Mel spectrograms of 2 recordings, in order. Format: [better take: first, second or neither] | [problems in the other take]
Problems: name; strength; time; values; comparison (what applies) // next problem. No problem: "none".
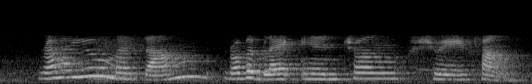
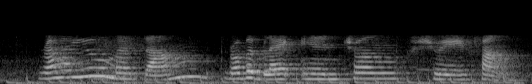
first | background sound (Drum kit); 14 dB below the speech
